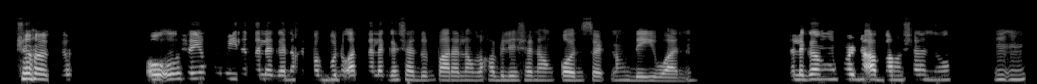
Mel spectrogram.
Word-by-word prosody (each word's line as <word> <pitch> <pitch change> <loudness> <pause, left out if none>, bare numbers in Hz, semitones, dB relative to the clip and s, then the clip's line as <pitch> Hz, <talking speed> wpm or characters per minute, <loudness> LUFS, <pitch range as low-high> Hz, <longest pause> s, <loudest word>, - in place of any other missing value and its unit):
chat 255 -4 +6 1.0
Oo, 230 +1 +5
siya 275 0 +2
yung - - -33
pumila 260 -2 -6
talaga, 225 -2 0
nakipagbunuan 215 0 -2
talaga 210 -1 -2
siya 215 -1 -1
do'n 195 +1 -9
para 195 -1 +2
lang 195 -1 -6
makabilis 195 0 -6
siya 200 - -2
ng 190 0 -6
concert 190 -1 0
ng 195 +1 -12
day 180 0 0
1. 165 +1 -3 1.0
Talagang 225 +2 +4 0.2
for 240 -1 +5
the 230 - -5
abang 210 -1 +5
siya 230 0 -4
'no, 210 0 -10 0.5
mm. 220 0 -7
210 Hz, 150 wpm, -23 LUFS, 195-230 Hz, 1.0 s, chat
